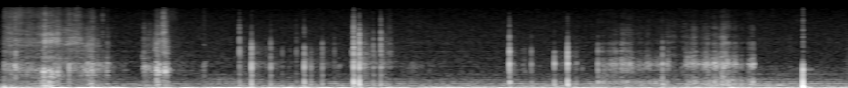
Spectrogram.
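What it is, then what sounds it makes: Plastic bowl tapped and scratched with nails. Long nails tap and scratch an empty, hollow, translucent pink plastic bowl. Brisk scratching bursts alternate with sharp, irregular taps that ring only briefly, over a steady low rumble.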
